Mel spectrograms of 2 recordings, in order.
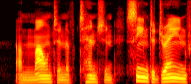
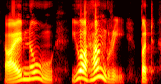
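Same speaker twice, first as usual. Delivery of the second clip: kind father; 8 semitones higher, 5 dB louder than usual. Acted. Father teasing hungry boy.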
